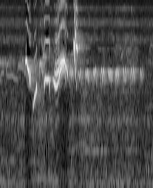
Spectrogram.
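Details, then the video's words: Oriental magpie-robin lure song: a short flourish of looping whistled notes and a sharp upward flick, then an even, pulsed whistle repeated rapidly for over a second. "PANCINGAN KACER mudah cepat gacor"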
